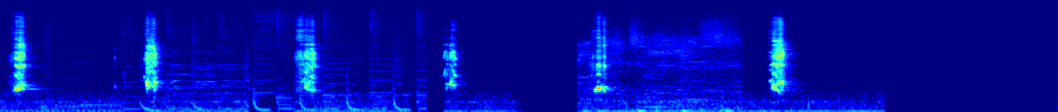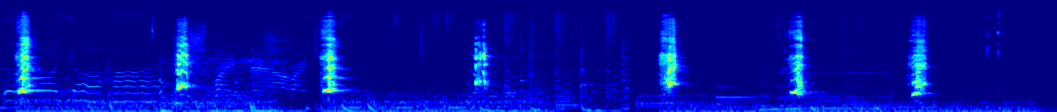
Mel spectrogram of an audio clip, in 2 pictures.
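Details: Hiccups from a VTuber, a minute-long compilation: about twelve short, sharp bursts at roughly one-second intervals, with a brief pause partway through.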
